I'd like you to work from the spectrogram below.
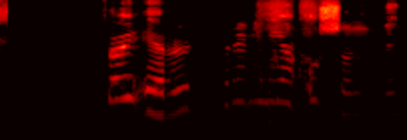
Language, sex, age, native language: Icelandic, female, 6, Icelandic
